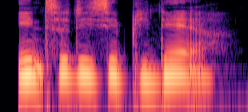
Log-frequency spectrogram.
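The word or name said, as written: interdisciplinær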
